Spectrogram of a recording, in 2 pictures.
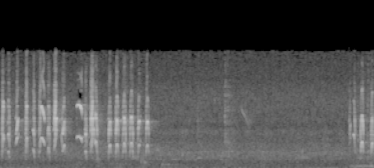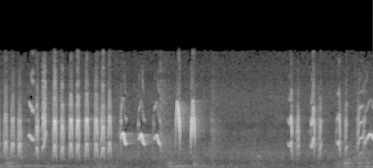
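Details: Brown-throated sunbird in a training recording to trigger mating urge in other birds: dense clusters of thin, high chirps and trills, a quiet gap of two seconds, then a longer burst of rapid, piercing notes with faint low background noise.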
